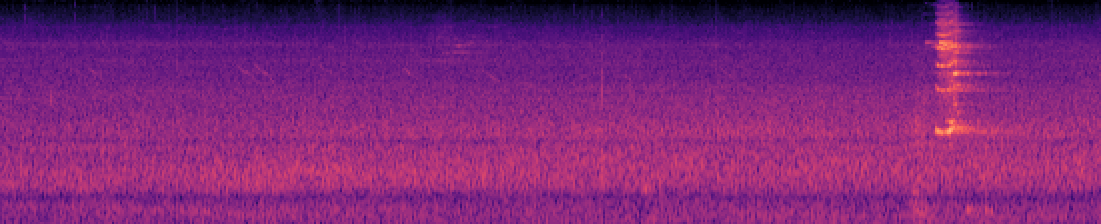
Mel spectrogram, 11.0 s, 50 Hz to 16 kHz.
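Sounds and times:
diesel railbus idling: 5.3s - 11.0s.

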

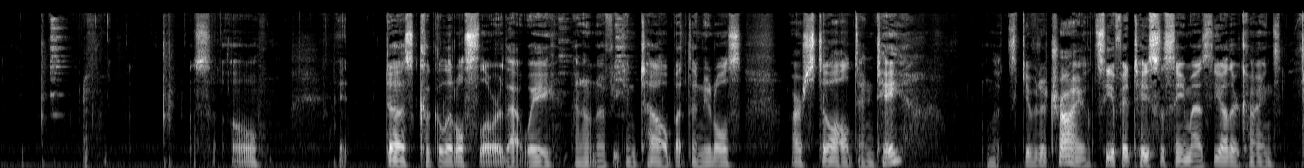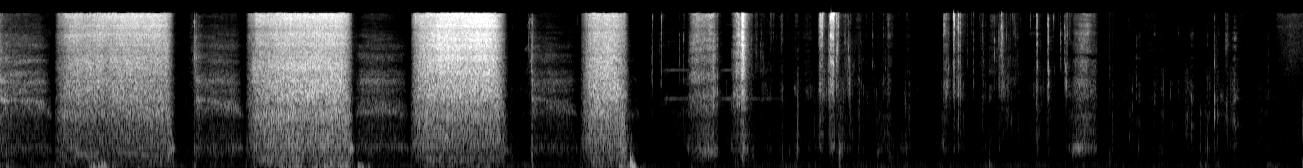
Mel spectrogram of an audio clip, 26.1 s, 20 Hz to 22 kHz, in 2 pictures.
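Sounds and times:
chewing with small clicks: 19.5s - 26.0s.

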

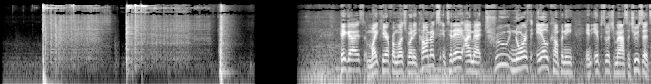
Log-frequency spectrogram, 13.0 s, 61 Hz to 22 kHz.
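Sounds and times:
coins dropping and rattling: 0.8s - 4.4s.

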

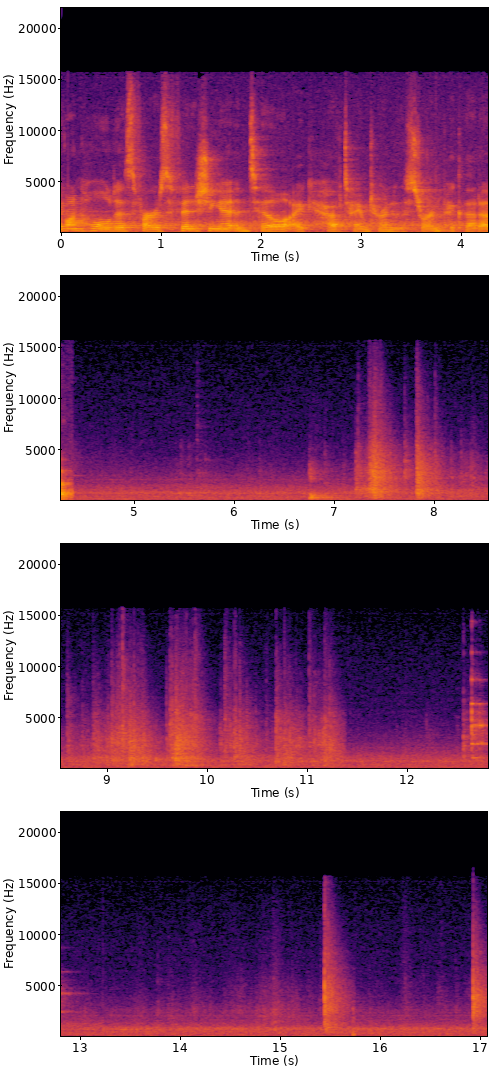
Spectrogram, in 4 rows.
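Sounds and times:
metal spoon clinking bowl: 12.6s - 13.1s.

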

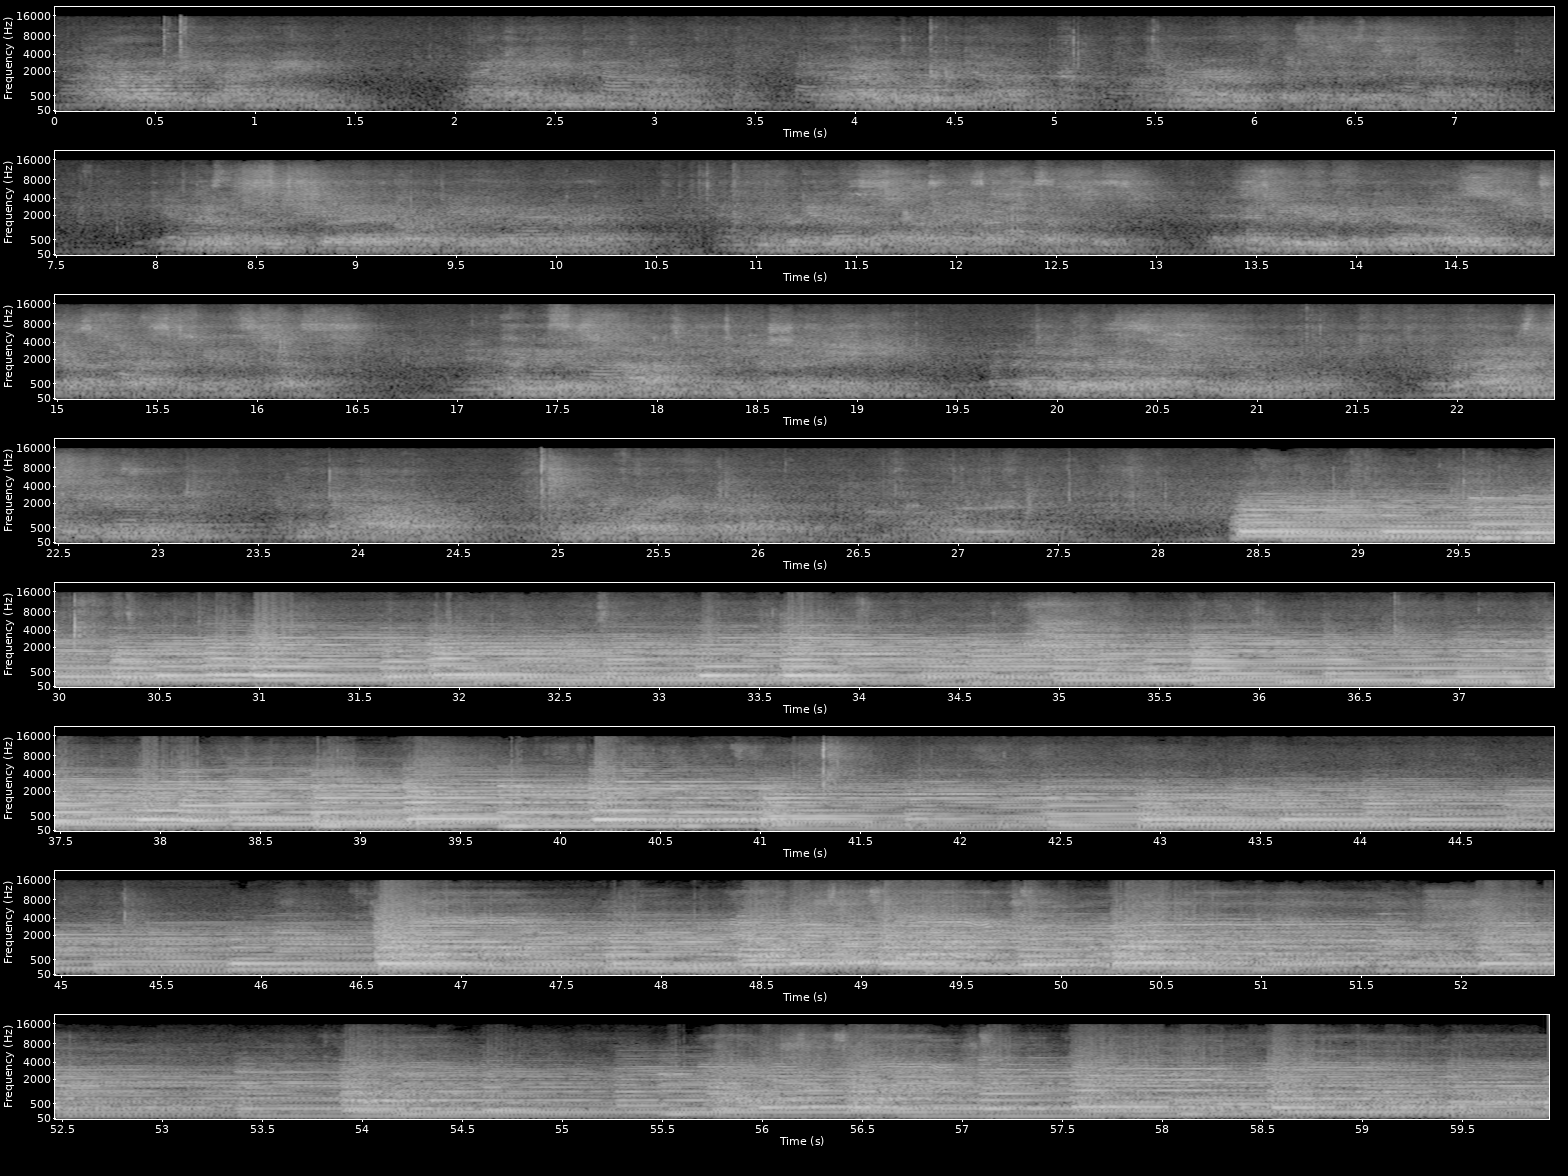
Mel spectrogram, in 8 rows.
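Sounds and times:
group of voices singing: 0.0s - 27.5s, 28.4s - 59.9s
grand piano playing: 28.2s - 59.9s.

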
